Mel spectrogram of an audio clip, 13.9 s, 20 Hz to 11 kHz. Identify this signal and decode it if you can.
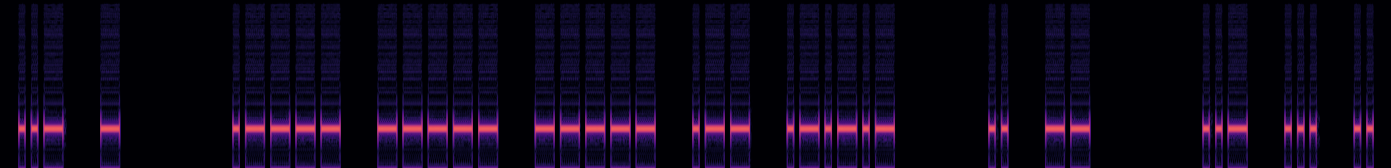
Morse code, heard as a keyed tone, about 19 wpm, spaced as for 12 wpm, 800 Hz. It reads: UT 100W. I MUSI
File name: QSOs / QSOs-mp3s / WD0FBT 1@18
